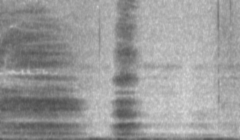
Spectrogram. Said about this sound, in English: Yawn. I just woke up.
